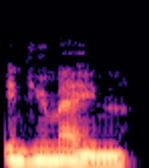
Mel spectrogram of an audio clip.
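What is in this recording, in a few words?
"inhumane", British English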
